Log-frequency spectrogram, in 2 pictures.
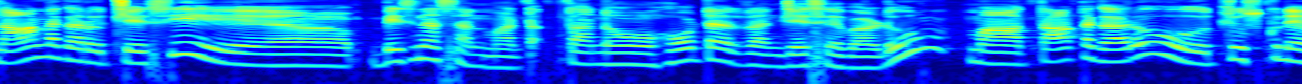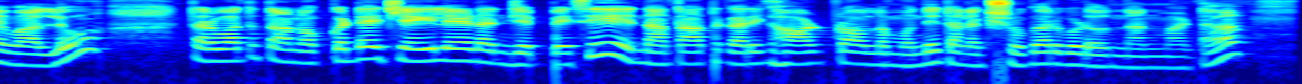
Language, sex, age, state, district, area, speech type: Telugu, female, 30-45, Andhra Pradesh, Sri Balaji, rural, spontaneous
